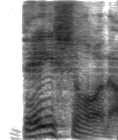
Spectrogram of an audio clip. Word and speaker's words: Deshaun: Deshaun.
